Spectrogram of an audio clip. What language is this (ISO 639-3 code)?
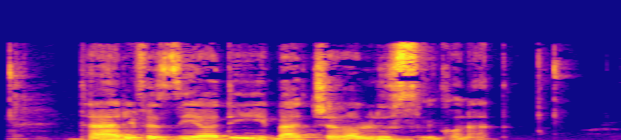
fas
